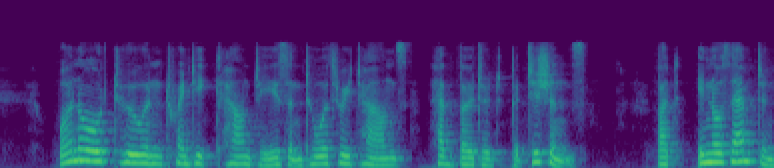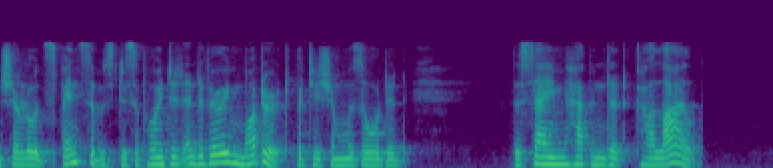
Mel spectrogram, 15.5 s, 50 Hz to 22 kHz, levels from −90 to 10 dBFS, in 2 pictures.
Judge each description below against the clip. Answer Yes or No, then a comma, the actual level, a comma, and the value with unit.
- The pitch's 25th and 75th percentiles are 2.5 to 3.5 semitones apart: No, average, 3.9 semitones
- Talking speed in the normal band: No, slow, 130 wpm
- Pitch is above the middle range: No, medium, 165 Hz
